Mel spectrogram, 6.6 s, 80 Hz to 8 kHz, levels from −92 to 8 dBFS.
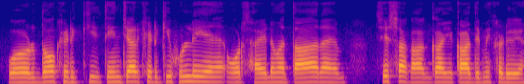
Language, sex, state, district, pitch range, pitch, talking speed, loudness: Hindi, male, Rajasthan, Churu, 160-175 Hz, 165 Hz, 175 wpm, -19 LUFS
